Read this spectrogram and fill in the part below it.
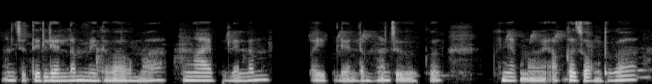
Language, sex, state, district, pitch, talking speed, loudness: Wancho, female, Arunachal Pradesh, Longding, 175 Hz, 165 wpm, -18 LUFS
